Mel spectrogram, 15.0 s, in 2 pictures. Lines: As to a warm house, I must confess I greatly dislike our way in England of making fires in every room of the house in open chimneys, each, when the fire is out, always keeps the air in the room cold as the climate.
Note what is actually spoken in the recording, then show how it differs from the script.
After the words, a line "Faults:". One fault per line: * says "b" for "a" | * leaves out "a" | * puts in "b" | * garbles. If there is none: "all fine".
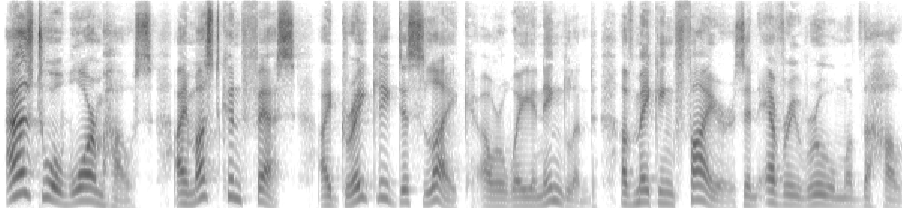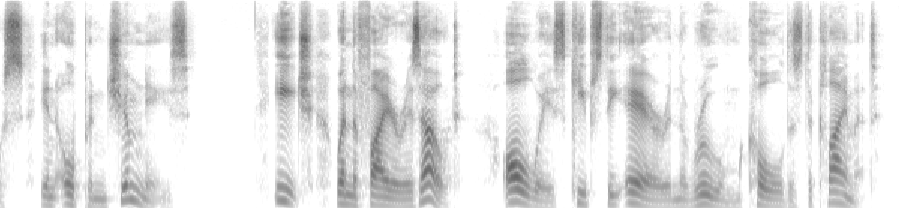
As to a warm house, I must confess I greatly dislike our way in England of making fires in every room of the house in open chimneys, each, when the fire is out, always keeps the air in the room cold as the climate.
Faults:
all fine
